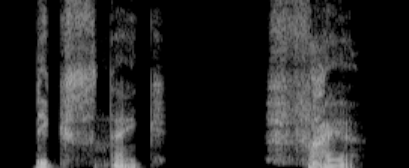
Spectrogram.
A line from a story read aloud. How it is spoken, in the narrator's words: Osbert choked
